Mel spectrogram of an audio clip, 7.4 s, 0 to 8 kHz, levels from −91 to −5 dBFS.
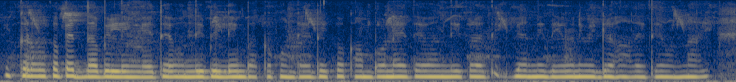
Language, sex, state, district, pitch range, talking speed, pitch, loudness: Telugu, female, Andhra Pradesh, Guntur, 205-210 Hz, 130 wpm, 205 Hz, -31 LUFS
